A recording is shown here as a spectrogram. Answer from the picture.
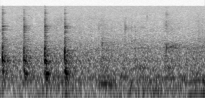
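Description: Near silence with a short run of faint, quick ticks, about five a second, that stop less than a second in, leaving only room tone.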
